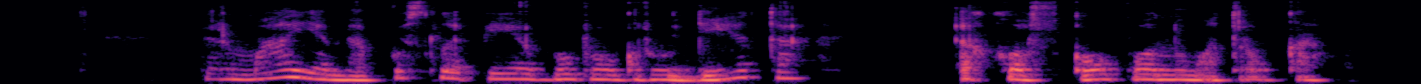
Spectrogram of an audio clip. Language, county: Lithuanian, Kaunas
